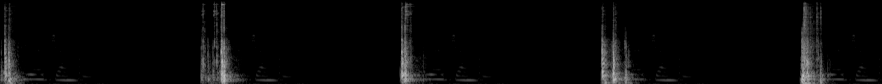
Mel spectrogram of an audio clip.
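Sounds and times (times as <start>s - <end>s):
toolbox closing: 0.0s - 0.2s, 2.0s - 2.4s, 6.0s - 6.4s, 8.0s - 8.3s.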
